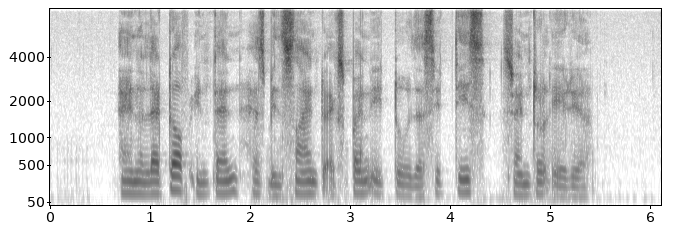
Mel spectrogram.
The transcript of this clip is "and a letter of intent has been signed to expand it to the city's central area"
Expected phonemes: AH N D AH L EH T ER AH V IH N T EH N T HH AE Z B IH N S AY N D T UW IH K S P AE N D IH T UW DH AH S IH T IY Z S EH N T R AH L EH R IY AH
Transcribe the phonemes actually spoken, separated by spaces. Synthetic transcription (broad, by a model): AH N AH L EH T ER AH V IH N T EH N T HH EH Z B IH N S AY N T UW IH K S P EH N IH T UW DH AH S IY T IY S EH N T R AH L EH R IY AH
